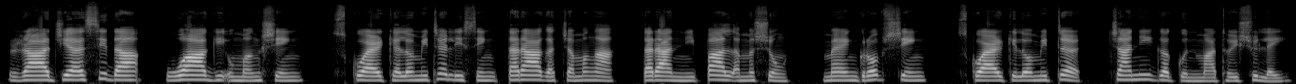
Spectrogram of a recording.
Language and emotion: Manipuri, neutral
